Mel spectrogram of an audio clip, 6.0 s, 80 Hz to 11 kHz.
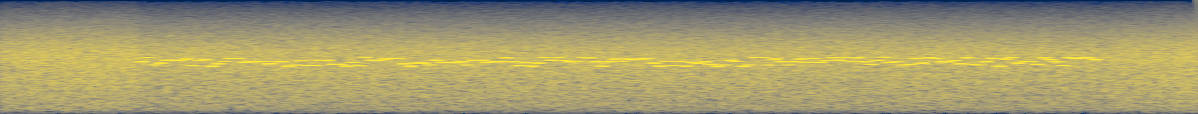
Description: Multi-tone FSK (Olivia or MFSK type), about 500 Hz wide, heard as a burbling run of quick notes, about 31.25 baud, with radio static.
